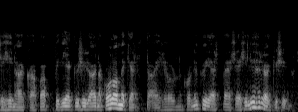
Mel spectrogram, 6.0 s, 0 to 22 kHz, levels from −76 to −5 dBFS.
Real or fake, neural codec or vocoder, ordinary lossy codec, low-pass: real; none; none; 7.2 kHz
